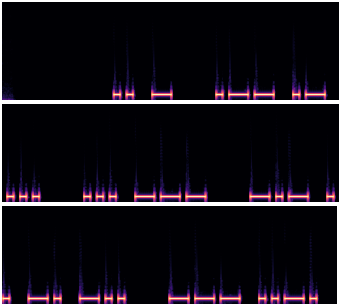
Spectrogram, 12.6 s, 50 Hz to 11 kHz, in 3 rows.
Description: Morse code, heard as a keyed tone, about 15 wpm, 700 Hz. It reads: IT WAS SO KIND OF
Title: Sentences from Top 1000 Words - Review Part 3 - 15wpm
